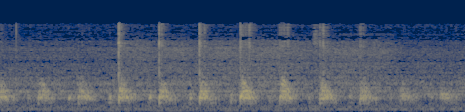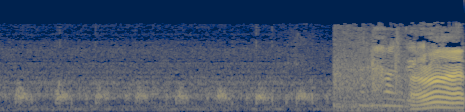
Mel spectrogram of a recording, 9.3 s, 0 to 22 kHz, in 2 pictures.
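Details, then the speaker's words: Rapid, regular whooshing fetal heartbeat on Doppler, about 150 beats per minute, heard during pregnancy. "we just finished you guys got to see little heartbeat and a few to hear it you got to hear it"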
